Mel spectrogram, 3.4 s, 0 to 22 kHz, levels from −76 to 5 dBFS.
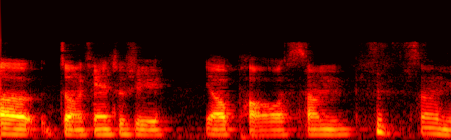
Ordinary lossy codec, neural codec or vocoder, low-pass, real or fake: AAC, 32 kbps; none; 7.2 kHz; real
